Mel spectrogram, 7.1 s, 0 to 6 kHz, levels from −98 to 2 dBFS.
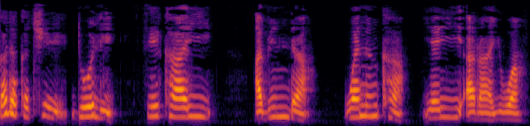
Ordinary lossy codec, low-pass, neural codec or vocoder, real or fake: MP3, 24 kbps; 5.4 kHz; none; real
